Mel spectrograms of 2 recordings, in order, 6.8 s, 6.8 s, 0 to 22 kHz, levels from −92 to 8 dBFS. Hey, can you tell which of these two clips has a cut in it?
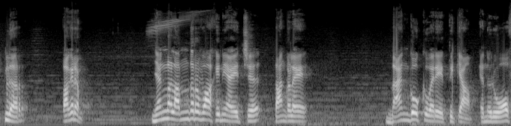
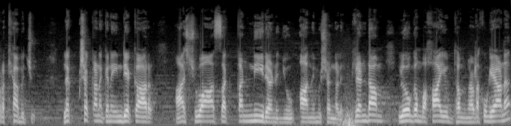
second; 1 cut; at 4.6 s

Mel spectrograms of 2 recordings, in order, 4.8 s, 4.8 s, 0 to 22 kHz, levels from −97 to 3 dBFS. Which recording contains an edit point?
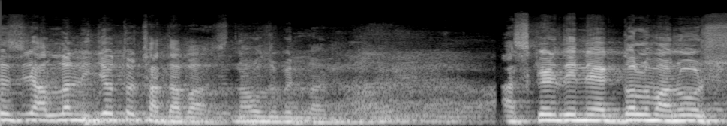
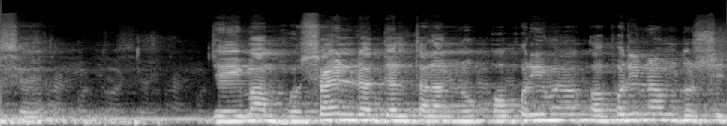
first; 1 cut; at 3.2 s

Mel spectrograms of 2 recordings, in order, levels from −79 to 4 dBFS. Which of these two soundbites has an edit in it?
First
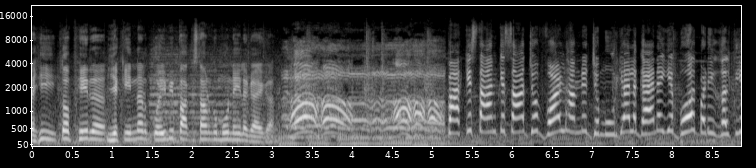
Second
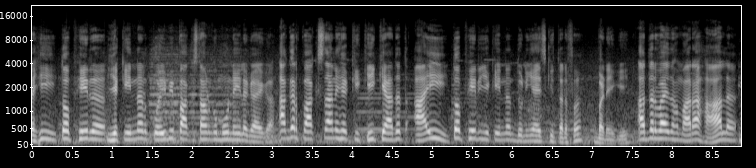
first; 2 cuts; at 3.0 s, 5.1 s

